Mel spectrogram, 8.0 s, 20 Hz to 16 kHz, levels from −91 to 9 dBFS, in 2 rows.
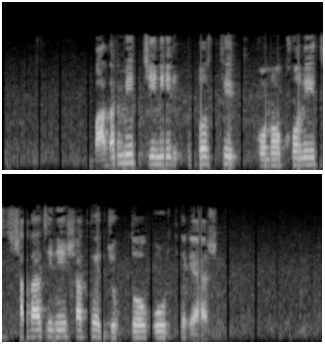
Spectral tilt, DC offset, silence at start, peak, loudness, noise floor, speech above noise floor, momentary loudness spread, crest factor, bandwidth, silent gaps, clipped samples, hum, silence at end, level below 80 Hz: -4 dB/octave; under 0.1%; 1.15 s; 0 dBFS; -18 LUFS; -51 dBFS; 33 dB; 8 LU; 18 dB; 8 kHz; none; under 0.1%; none; 1.3 s; -52 dBFS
